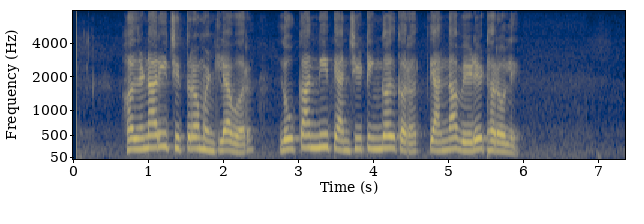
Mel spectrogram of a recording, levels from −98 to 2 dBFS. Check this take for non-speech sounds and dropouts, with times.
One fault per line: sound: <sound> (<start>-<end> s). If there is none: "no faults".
no faults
